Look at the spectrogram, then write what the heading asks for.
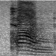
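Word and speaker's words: tonne: that one more time ton ton thank you thank you thanks all right so ton that's pronounced ton just like we would pronounce ton with t o n without this extra NE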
